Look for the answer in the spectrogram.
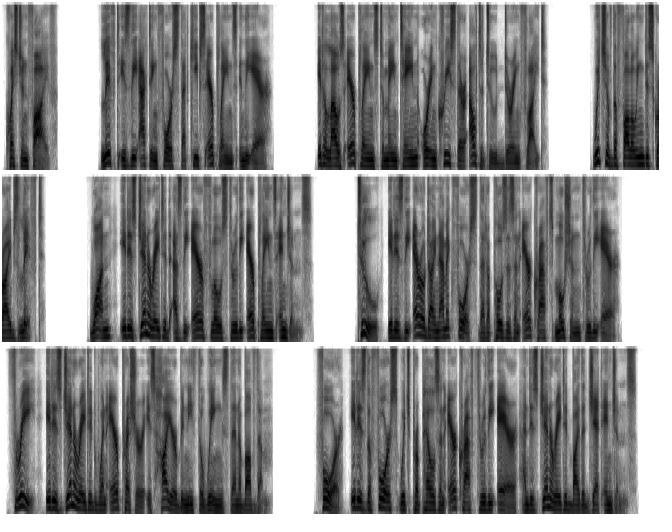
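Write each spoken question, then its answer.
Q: Which of the following describes lift?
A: 3: It is generated when air pressure is higher beneath the wings than above them.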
